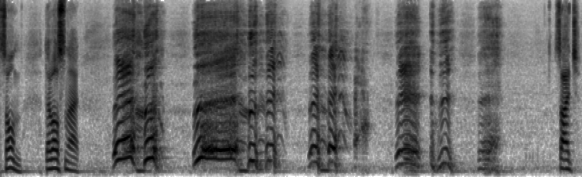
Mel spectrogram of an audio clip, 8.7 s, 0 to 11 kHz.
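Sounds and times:
speech: 0.0s - 7.6s, 8.4s - 8.7s
person mimicking a man's harsh rasping cough: 1.7s - 7.6s.

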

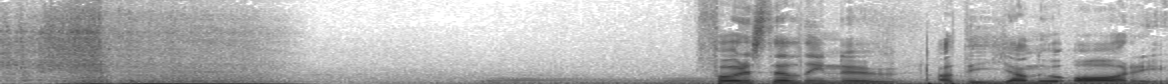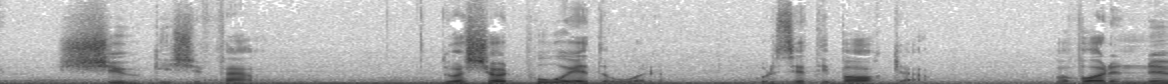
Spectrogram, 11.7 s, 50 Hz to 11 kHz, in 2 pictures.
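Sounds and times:
car engine starting and revving: 0.0s - 1.6s, 4.4s - 11.2s
speech: 3.6s - 7.3s, 8.0s - 11.6s.

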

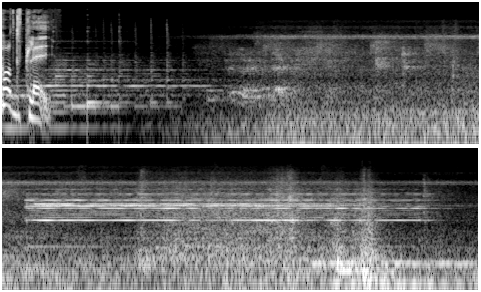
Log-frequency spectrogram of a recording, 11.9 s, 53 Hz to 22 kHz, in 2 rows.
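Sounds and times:
speech: 0.1s - 0.7s
subway train rumbling: 2.4s - 11.9s
steady mechanical hum: 2.5s - 11.9s.

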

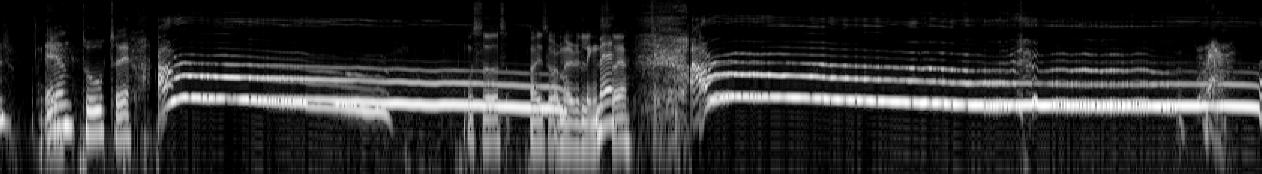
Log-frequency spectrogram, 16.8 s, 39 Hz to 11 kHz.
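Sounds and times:
speech: 0.0s - 3.0s, 6.2s - 9.4s
short breaths or murmurs: 1.7s - 2.1s, 8.4s - 9.2s
people howling like wolves: 2.1s - 7.7s, 9.2s - 16.8s.

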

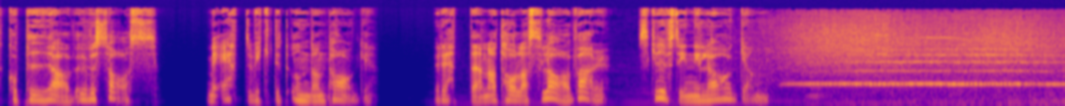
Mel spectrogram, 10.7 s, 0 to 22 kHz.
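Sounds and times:
speech: 0.1s - 3.8s, 4.4s - 7.9s
steam train whistle: 7.8s - 10.6s.

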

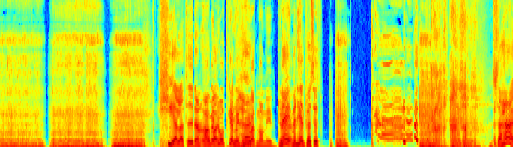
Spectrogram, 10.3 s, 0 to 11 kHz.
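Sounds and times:
voice imitating a taxi driver's heavy snoring-like breathing: 0.0s - 3.3s, 4.0s - 5.1s, 8.3s - 10.2s
speech: 3.4s - 6.8s, 9.9s - 10.2s
laughter: 7.4s - 10.2s.

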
